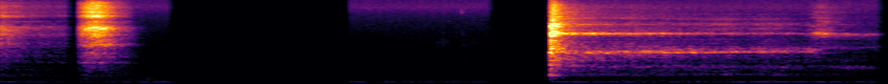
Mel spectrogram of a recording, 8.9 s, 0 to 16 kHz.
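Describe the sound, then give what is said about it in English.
A forced breath is pushed out through the mouth during a breathing exercise. Short breathy puffs and a quieter stretch lead into a loud, hissing exhale that starts sharply and slowly tapers off over several seconds. “hold for 7, exhale forcibly out of my mouth for 8. Another one of those.”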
